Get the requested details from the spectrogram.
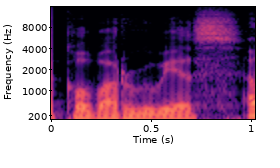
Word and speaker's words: Covarrubias: Or if you want to pronounce it like most people, Covarrubias. Cova what? Cova, Cova. Yeah. Like, yeah, nobody can pronounce my name.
